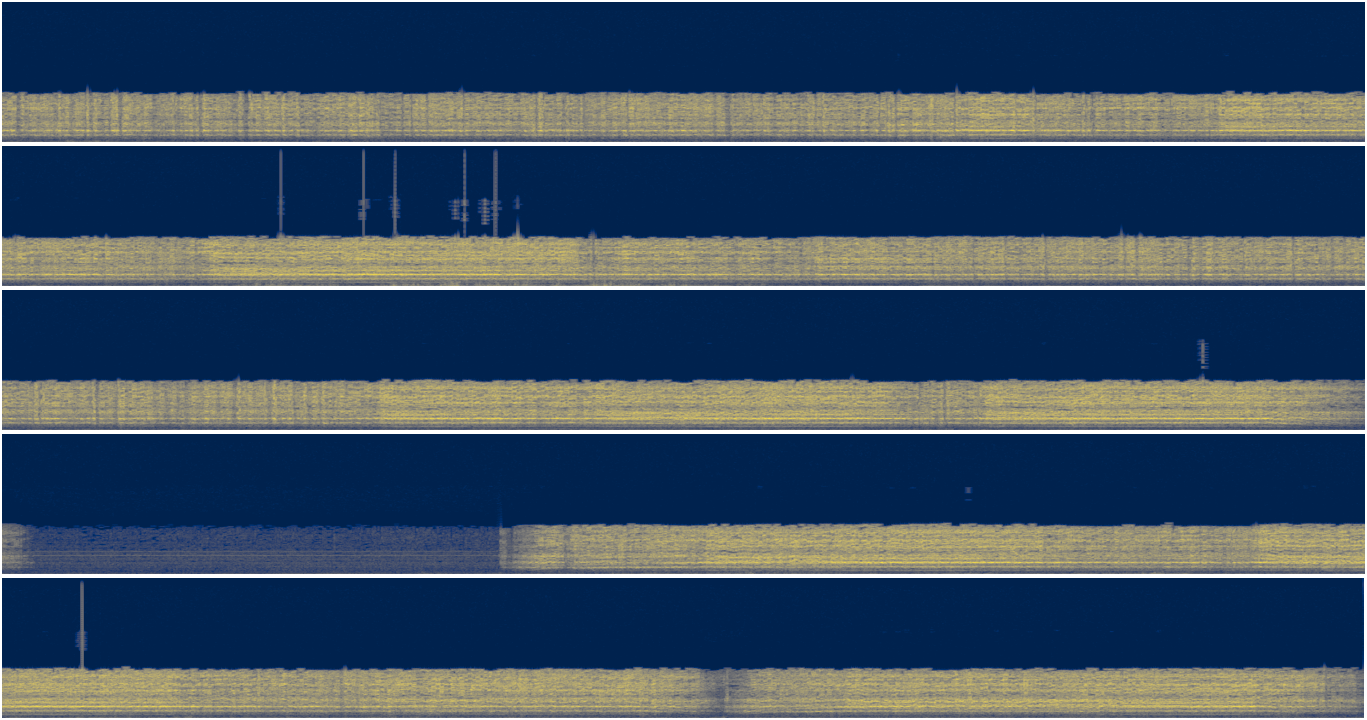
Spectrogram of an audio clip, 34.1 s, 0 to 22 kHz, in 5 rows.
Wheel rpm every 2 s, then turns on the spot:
160, 160, 160, 160, 160, 160, 160, 160, 160, 160, 20, 50, 160, 160, 160, 120, 140.
none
